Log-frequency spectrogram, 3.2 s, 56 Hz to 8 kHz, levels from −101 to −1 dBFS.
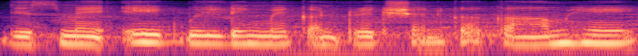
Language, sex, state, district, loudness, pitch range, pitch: Hindi, female, Madhya Pradesh, Bhopal, -15 LUFS, 160-180 Hz, 170 Hz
